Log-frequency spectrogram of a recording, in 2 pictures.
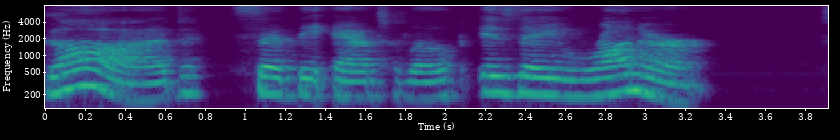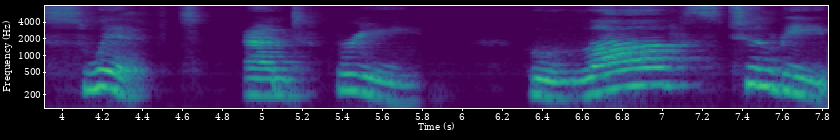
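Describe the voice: Someone reads aloud plainly with lively intonation, and the background is quiet.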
